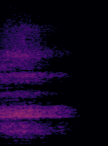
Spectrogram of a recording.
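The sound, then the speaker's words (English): A slow, deep breath taken as a mindfulness exercise: one soft, airy, hissing breath that holds steady and then fades to silence, with no talking. “by taking a breath, really following your breath in”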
